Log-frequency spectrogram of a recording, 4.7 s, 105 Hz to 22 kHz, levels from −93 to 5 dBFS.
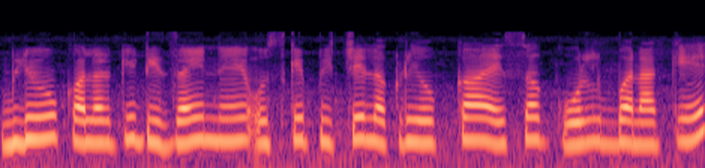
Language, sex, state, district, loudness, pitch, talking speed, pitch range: Hindi, female, Chhattisgarh, Kabirdham, -16 LUFS, 245 Hz, 155 wpm, 240-265 Hz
